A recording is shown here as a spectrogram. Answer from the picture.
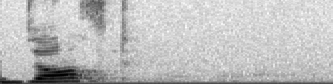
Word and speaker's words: exhaust: exhaust. बोलो भारत माता की जय। जय। तो ये जो आप हा का उच्चारण कर रहे हैं ना, यहाँ से निकाल रहे हैं स्वर को। It's wrong.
